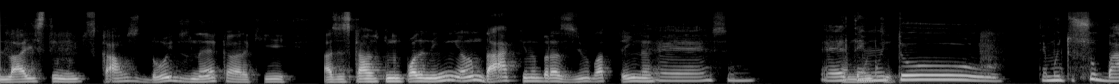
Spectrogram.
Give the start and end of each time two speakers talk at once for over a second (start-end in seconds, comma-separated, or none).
none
